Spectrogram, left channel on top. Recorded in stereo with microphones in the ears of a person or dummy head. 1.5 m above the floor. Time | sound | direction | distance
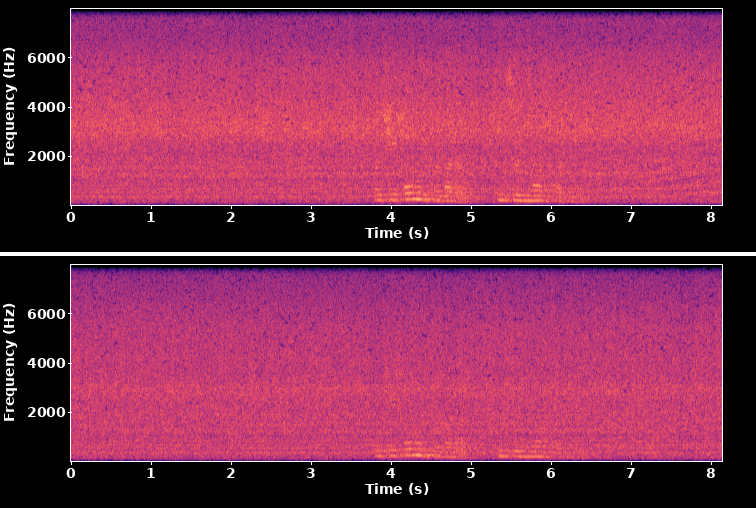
3.8 | a woman speaking | 25° left (ahead or behind) | 4.5 m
